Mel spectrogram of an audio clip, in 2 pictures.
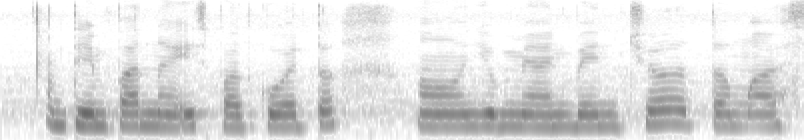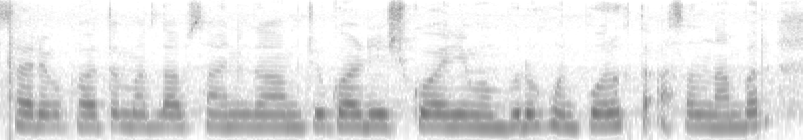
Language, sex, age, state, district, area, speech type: Kashmiri, female, 18-30, Jammu and Kashmir, Bandipora, rural, spontaneous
